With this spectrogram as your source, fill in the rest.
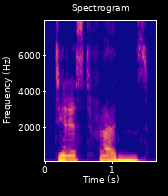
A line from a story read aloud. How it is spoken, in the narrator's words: calls, her voice like ice on ice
